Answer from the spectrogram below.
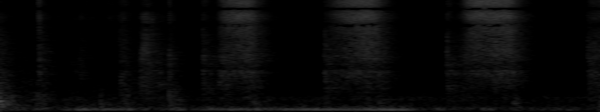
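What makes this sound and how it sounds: A plastic-bristle push broom on a long handle is swept across a large, solid, bare cement floor indoors while the person stands mostly still in flip-flops. After a few light scratchy brushes, three long sweeps rise and fade as the bristles rub and scrape the rough surface with a bright, hissy rasp over a low steady hum.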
